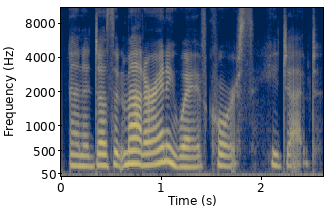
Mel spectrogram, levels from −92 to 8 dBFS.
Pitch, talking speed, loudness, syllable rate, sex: 220 Hz, 205 wpm, -17 LUFS, 5.9 syllables/s, female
